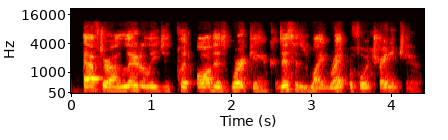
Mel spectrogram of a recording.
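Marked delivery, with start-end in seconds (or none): none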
